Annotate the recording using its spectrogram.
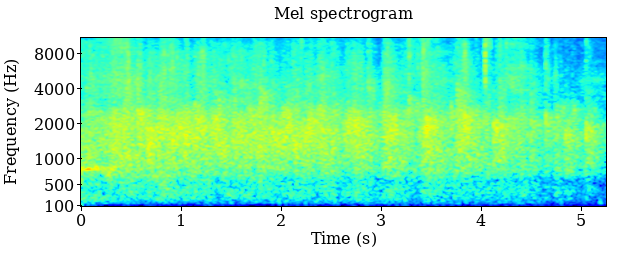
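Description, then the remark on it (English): A church audience claps their hands unto the Lord in sustained, dense applause, a steady crackling wash of many hands that holds loud for about five seconds before easing slightly at the end. “I wish if you believe that you'd clap your hands unto the Lord.”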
